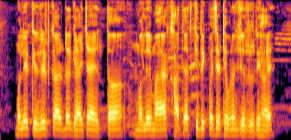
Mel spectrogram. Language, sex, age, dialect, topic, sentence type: Marathi, male, 18-24, Varhadi, banking, question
